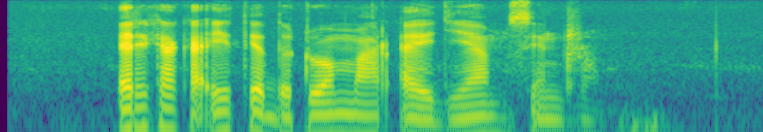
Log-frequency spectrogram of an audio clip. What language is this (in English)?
Luo (Kenya and Tanzania)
